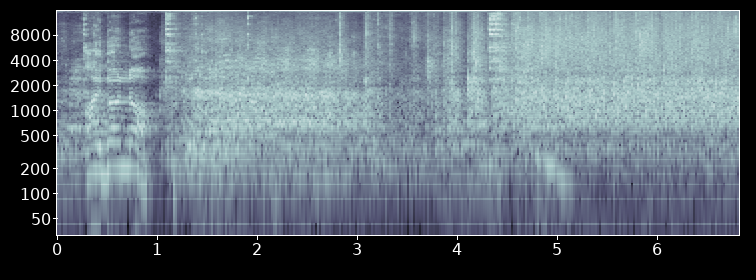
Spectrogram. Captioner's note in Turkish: Kahkaha ve alkış sesleri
